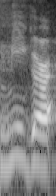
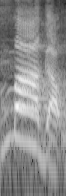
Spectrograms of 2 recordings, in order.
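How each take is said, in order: First: It is said in standard English pronunciation. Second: It is said in plain Jamaican pronunciation. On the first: "when I'm talking in Jamaica, I do not say meager" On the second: "But it's not mager. It's what? Yes, maga"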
